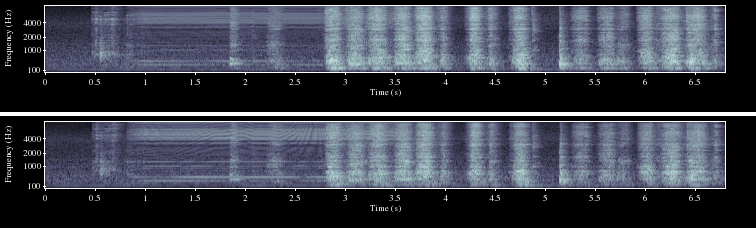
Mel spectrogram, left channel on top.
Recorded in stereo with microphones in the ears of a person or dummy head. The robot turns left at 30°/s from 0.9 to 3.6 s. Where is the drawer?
50° left (ahead or behind), 1.0 m; by 1.1 s 45° left (ahead or behind), 1.0 m.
